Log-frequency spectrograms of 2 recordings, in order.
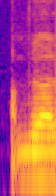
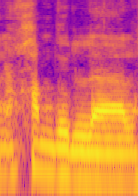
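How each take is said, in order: First: It is said quickly and mechanically. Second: It is said slowly and calmly.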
